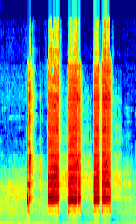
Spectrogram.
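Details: Black francolin in Sindh, Pakistan, giving its harsh rhythmic call: a brief clipped note, then two rasping drawn-out notes, then a quick closing pair, all loud against a quiet low hum.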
